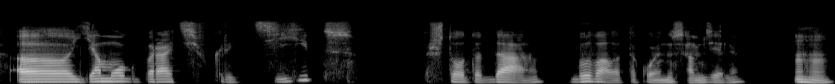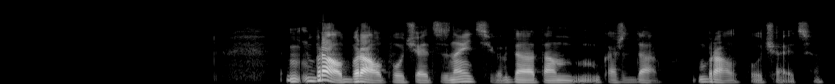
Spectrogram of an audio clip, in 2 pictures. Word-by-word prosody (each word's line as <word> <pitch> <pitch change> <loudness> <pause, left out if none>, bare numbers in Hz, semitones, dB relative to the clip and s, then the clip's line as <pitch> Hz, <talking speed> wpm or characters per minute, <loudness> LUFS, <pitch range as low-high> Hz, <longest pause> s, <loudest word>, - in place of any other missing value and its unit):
А, 125 +1 +6
я 125 +2 -1
мог 135 -3 -2
брать 125 +1 -3
в - - -31
кредит 130 - -10 0.7
что-то. 110 -2 -6
Да, 105 -1 -1 0.3
бывало 125 -6 -3
такое, 100 +1 -10
на 105 +1 -6
самом 100 -1 -7
деле. 105 +2 -10 0.5
Мгм. 110 -2 -3 2.9
М, 145 +4 -3
брал, 200 - +9
брал, 115 -6 +7
получается, 100 0 -6
знаете, 115 0 -2
когда 100 0 0
там, 95 0 -4
м, - - -12
каждый, 100 0 -12
да, 100 -2 -5 0.4
брал, 110 -6 -1
получается. - - -12
110 Hz, 95 wpm, -23 LUFS, 100-125 Hz, 2.9 s, брал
